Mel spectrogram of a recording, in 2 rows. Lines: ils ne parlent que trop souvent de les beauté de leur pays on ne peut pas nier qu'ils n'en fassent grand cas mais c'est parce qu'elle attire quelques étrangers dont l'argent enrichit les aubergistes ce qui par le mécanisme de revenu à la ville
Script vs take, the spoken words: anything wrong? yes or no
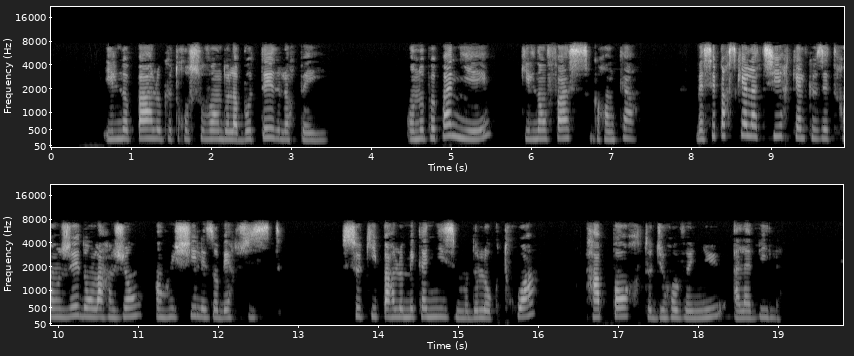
yes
